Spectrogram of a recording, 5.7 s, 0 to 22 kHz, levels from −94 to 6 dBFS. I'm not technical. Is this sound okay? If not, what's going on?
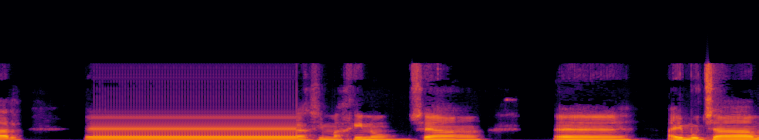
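No. From 0.71 to 2.23 s there is a system hang loop: the computer froze while the sound hardware kept replaying its last 21 ms piece of audio. That tiny piece repeating about 47 times a second turns the speech into a steady buzz.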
